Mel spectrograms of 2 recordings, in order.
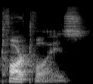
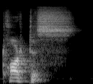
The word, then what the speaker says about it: tortoise: This one, it's such a complicated symbol here, but it's not tortoise. It's tortoise. Tortoise. The sound. Tus. Tortoise.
